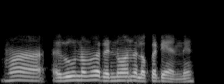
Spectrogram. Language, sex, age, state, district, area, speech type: Telugu, male, 18-30, Telangana, Mahabubabad, urban, conversation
